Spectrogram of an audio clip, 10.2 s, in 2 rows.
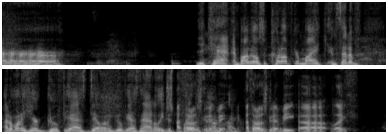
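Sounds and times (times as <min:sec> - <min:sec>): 
person imitating a dog growl: 0:00.0 - 0:00.9
speech: 0:02.6 - 0:09.9.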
